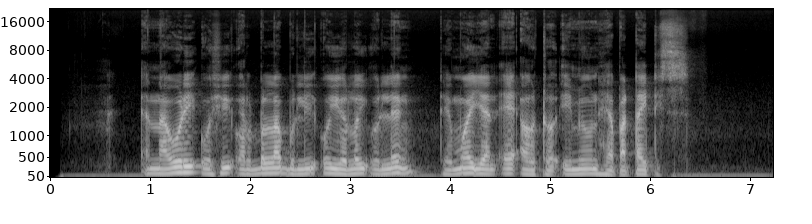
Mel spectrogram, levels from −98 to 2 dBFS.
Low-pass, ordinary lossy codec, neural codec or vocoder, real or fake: none; none; vocoder, 44.1 kHz, 128 mel bands every 256 samples, BigVGAN v2; fake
